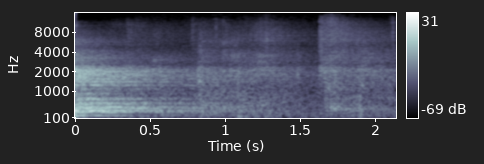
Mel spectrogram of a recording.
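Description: The last of a man's voice dies away into quiet shop room tone, with a brief soft scuff about one and a half seconds in.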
